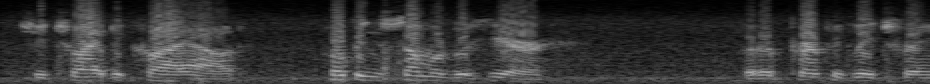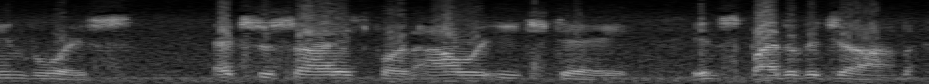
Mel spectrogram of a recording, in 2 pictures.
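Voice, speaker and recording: Male horror audiobook narrator: slightly low, sharp-edged, dramatic scripted delivery. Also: a little hiss or hum, rough recording.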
